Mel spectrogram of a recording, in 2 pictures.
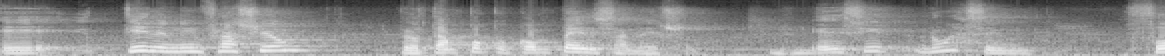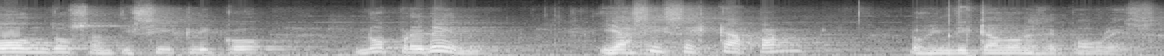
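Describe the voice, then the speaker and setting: Over noticeable background noise, a man with a high pitch speaks at a fairly slow pace, his pitch swinging very widely. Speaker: talk show host. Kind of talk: interview.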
